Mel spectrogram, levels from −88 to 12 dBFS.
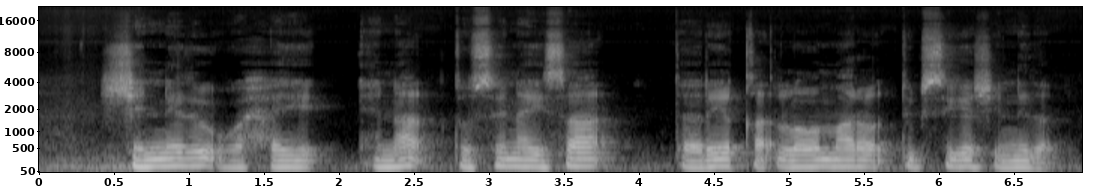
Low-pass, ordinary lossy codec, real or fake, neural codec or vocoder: none; none; real; none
